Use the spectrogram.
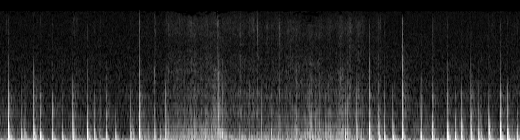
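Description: A round solid cork board is tapped and scratched on its edge and flat surface with long pointed acrylic nails. Quick, dull, low taps with no ring open and close the clip, and a softer stretch of continuous scratching fills the middle.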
